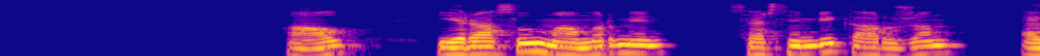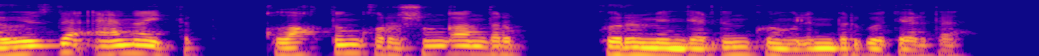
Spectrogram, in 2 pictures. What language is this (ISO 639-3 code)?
kaz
